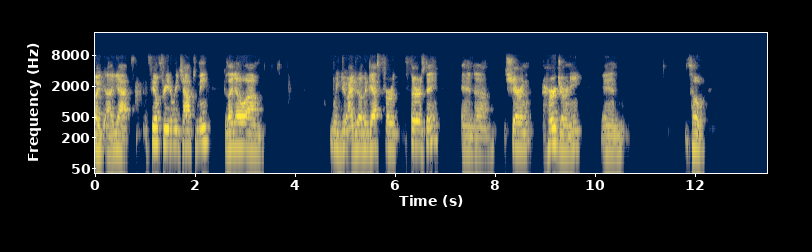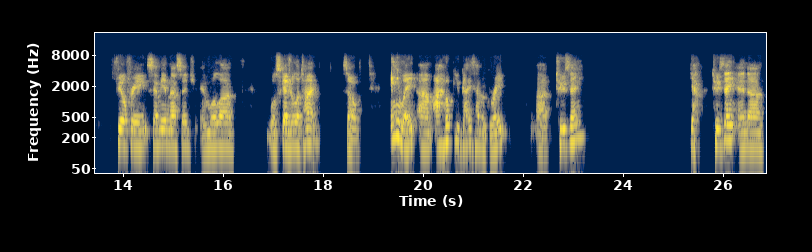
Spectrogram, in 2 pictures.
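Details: Aphasia in a male who appears to be a stroke survivor, with hesitations and word-finding pauses; he says doing his show is therapy for his aphasia.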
